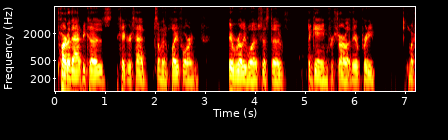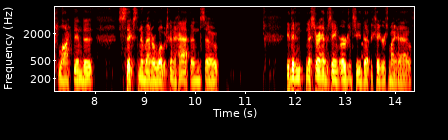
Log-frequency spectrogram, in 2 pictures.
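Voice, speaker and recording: Male podcast co-host, deep-ish and close-miked, halting casual sports analysis. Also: little pitch movement, fairly bright tone, no room sound.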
